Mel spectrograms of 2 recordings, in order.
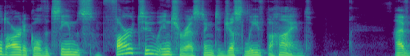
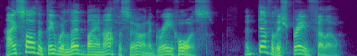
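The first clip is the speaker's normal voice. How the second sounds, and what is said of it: Old-timey radio announcer voice. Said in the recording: “I read them in an old-timey radio announcer voice.”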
